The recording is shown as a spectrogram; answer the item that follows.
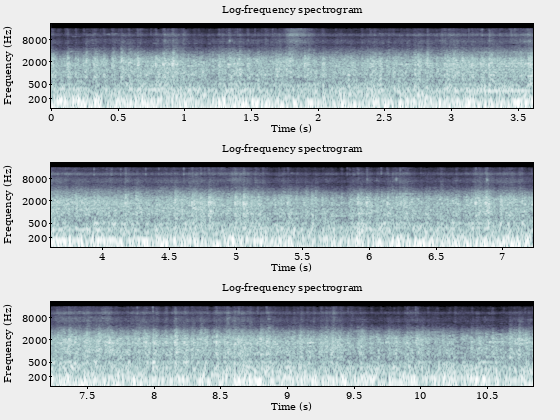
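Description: Steady low rumble of a moving bus heard from inside the cabin: engine and road noise without a break.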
